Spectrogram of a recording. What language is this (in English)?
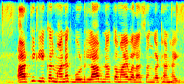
Magahi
